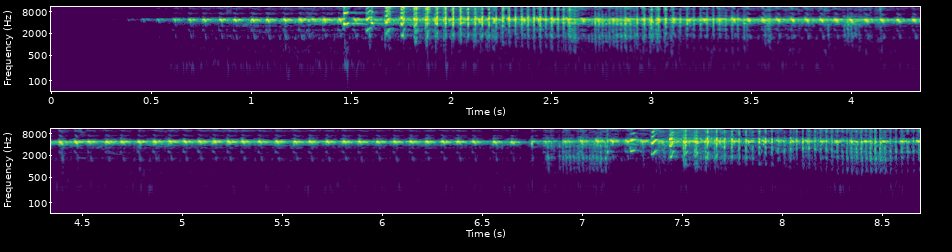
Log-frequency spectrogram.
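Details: Black-backed Woodpecker rattle call, a distinctive sound that signals the species in burned forest: a dense, continuous high chattering rattle held for several seconds with a brief break, then resuming.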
